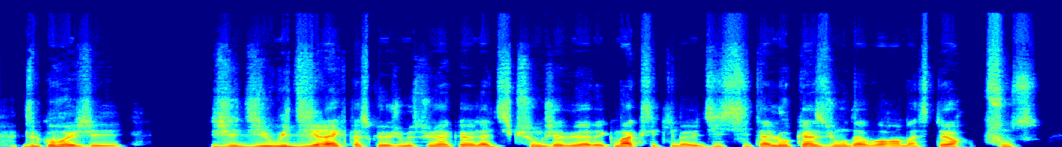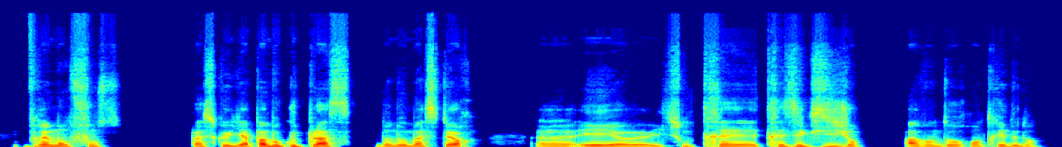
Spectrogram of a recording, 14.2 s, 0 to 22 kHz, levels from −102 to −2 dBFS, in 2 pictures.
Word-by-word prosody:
Du 125 -1 -4
coup, 165 - +2
bah, 125 -4 +5
j'ai 105 -2 -4 0.6
j'ai 120 +1 -4
dit 120 +3 -3
oui 140 +2 +2
direct 135 +9 +4
parce - - -5
que 120 - -1
je 115 - -5
me 115 - -2
souviens 140 +6 -1
que 140 - -4
la 115 -1 +3
discussion 135 +6 -6
que 120 - -6
j'avais 120 +1 0
eue - - +3
avec 110 0 -1
Max 150 -1 +4
et - - -9
qu'il 110 0 -10
m'avait 110 0 -2
dit: 135 +5 -10
«Si 125 - -11
tu - - -2
as - - +6
l'occasion 135 0 0
d'avoir 115 -2 +1
un 110 - 0
master, 140 +7 -1
fonce, 130 -6 -10 0.3
vraiment 145 +4 +2
fonce», 130 -2 -9 0.4
parce 125 -1 -2
qu'il 140 - -1
y 130 - +5
a - - +5
pas 165 - +9
beaucoup 160 +2 +2
de - - -4
places 175 +2 +6 0.2
dans 120 - -3
nos 115 0 0
masters, 120 +8 +2 0.4
heu 120 -2 -3
et 125 0 +3
heu, 105 -1 0
ils 105 - -9
sont 115 -1 -10
très, 135 -3 -1
très 140 -5 -3
exigeants 120 -1 -4 0.3
avant 115 -1 +2
de 115 - -5
rentrer 115 +2 -3
dedans. 105 -2 -6
120 Hz, 245 wpm, -24 LUFS, 115-140 Hz, 0.6 s, pas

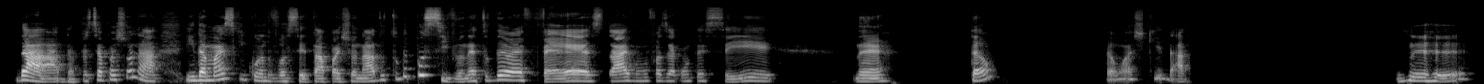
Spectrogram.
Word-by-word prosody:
Dá, 135 0 +8
dá 125 +1 -9
pra 135 +5 -12
se 150 - -4
apaixonar. 220 +11 -1 0.2
Ainda 185 +1 +6
mais 225 +7 +2
que 235 -3 -13
quando 165 -6 -5
você 145 0 -4
está 140 0 -1
apaixonado 140 +6 -2
tudo 250 +10 -9
é - - -16
possível, 370 - +2
né, 155 +3 +1
tudo 180 +5 -8
é 195 -2 +5
festa, 150 -1 +2
ai 165 +2 +5
vamos 160 0 -12
fazer 160 -1 -5
acontecer, 155 -1 -8 0.8
né. 145 +1 0 0.7
Então - - -1 1.1
então - - -7
acho - - -9
que - - -12
dá. - - -7 2.0
Aham. 160 - -3
160 Hz, 120 wpm, -24 LUFS, 145-190 Hz, 2.0 s, Dá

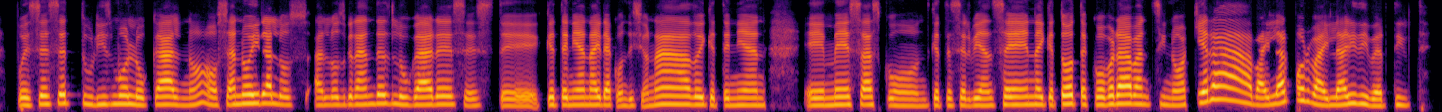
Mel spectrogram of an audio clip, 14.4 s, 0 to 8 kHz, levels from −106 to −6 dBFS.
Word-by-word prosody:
pues, 195 +1 -2
ese 225 +2 +2
turismo 225 -1 -2
local, 205 -1 +1
¿no? 210 +4 -4
O - - 0
sea, 210 +2 -1
no 235 +2 +3
ir 245 +1 +3
a 240 - +4
los 205 -3 -6
a 195 0 -4
los 205 0 -4
grandes 220 +3 0
lugares, 210 0 0
este, 90 - -5
que 205 - +1
tenían 200 +1 -1
aire 200 0 +2
acondicionado 205 +5 0
y 205 - +3
que 200 - -3
tenían, 195 +1 -2 0.4
eh, 190 +1 0
mesas 210 +1 0
con 175 -2 -4
que 190 - -2
te 185 +1 -5
servían 190 0 -1
cena 210 +2 +1
y 205 - -1
que 205 - -1
todo 230 +3 +5
te 215 -1 -3
cobraban, 225 +2 +4
sino 195 -3 -4
aquí 205 +6 -3
era 325 -5 +3
bailar 215 +7 +2
por 315 -2 -1
bailar 205 0 +2
y 245 - +1
divertirte. 195 -2 -3
205 Hz, 180 wpm, -23 LUFS, 195-220 Hz, 0.4 s, todo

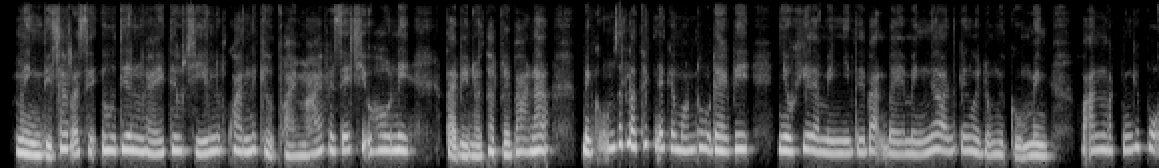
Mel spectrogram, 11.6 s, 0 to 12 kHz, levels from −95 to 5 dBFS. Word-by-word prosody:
Mình 205 -5 +5
thì 170 - +4
chắc 285 - +1
là - - 0
sẽ 235 +1 -4
ưu 260 -1 +3
tiên 260 -2 +3
cái 220 -1 +1
tiêu 255 0 +2
chí 220 -4 0
liên 250 +2 0
quan 245 -4 +1
đến, 260 - 0
kiểu, 225 -7 -1
thoải 180 -2 -4
mái 195 +7 -1
và 260 - +2
dễ 255 +1 0
chịu 250 -4 -3
hơn 260 +1 +3
đi. 260 -1 +5 0.4
Tại - - +1
vì 175 - +3
nói 175 -1 +1
thật 245 +4 +1
với 200 - +1
bạn 240 +3 0
á, 255 +1 +4 0.3
mình 235 -4 +4
cũng 295 +4 -1
rất 365 +4 0
là 345 - +6
thích 365 +1 -3
những 295 - +1
cái 295 -2 -1
món 265 0 +1
đồ 295 -1 +1
đẹp 260 -2 +3
đi. 280 +3 +2 0.3
Nhiều 255 -2 +4
khi 280 - +1
là 255 - +1
mình 220 -2 0
nhìn 215 +1 -2
thấy 230 -1 -3
bạn 255 0 -5
bè 205 -1 -4
mình 210 +1 -2
á, 265 -2 -1
những 250 +3 -7
cái 260 -2 -3
người 240 -3 0
đồng 200 -1 -5
nghiệp 195 - -4
của 160 - -4
mình, 180 +2 +1 0.3
họ - - -5
ăn 270 +2 -1
mặc 260 -1 -3
những 265 0 -4
cái 305 - -3
bộ 285 -3 -3
250 Hz, 320 wpm, -23 LUFS, 215-265 Hz, 0.4 s, là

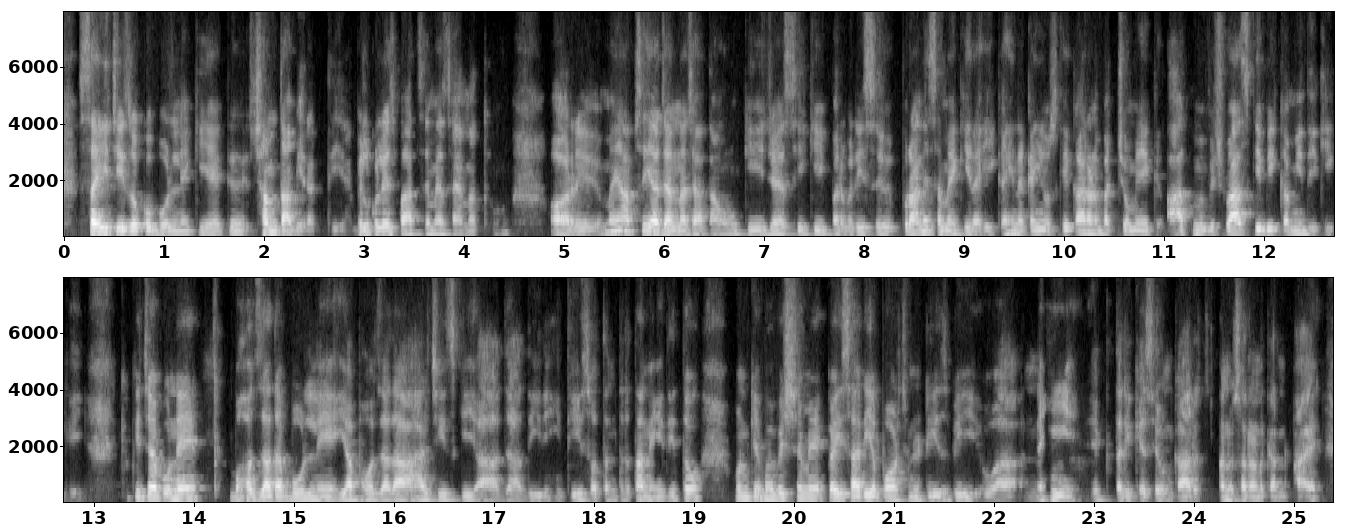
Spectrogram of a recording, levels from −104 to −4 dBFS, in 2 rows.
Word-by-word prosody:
सही 180 0 +9
चीज़ों 155 -4 +5
को 145 -1 +1
बोलने 110 -1 -1
की 85 -6 -7
एक 90 - -10
क्षमता 100 - +3
भी 90 -1 -6
रखती - - -13
है - - -24
बिल्कुल 155 +4 +1
इस 170 0 +1
बात 125 -1 +2
से - - -4
मैं - - -1
सहमत 95 -5 -7
हूँ 150 +7 -23 0.5
और 110 -1 +3 0.3
मैं 195 +6 +1
आपसे 215 +1 0
ये 195 - +10
जानना 145 -6 +4
चाहता 130 -4 -2
हूँ 110 +3 -7
कि 130 0 -4
जैसे 120 +1 -3
कि 130 +1 -4
परवरिश 115 +1 -5 0.3
पुराने 170 +5 +3
समय 135 -11 -2
की 120 0 -6
रही 105 0 -4
कहीं 125 +5 -2
न 150 - -1
कहीं 145 0 0
उसके 145 0 -4
कारण 125 0 +3
बच्चों 140 +4 -4
में 135 0 -1
एक 130 0 -5
आत्मविश्वास 150 +2 +2
की - - +4
भी 145 - +2
कमी 125 +1 -1
देखी 105 -3 -12
गई - - -17 0.4
क्योंकि 205 +1 -5
जब 195 -1 +9
उन्हें 180 +1 +5 0.4
बहुत 175 -1 +1
ज़्यादा 150 0 +6
बोलने 125 +2 0 0.2
या 125 -2 +4
बहुत 120 0 -2
ज़्यादा 120 +1 +3
हर 125 - +1
चीज़ 125 0 -6
की 125 -1 -4
आज़ादी 100 +1 -7
नहीं 100 0 -16
थी, 125 - -4
स्वतंत्रता 115 +5 -4
नहीं 110 -6 -5
थी 155 - -6
तो 180 0 +2 0.4
उनके 190 +3 0
भविष्य 185 +3 0
में 180 -1 +1
कई 165 0 +5
सारी 150 +1 +6
अपॉर्च्युनिटीज़ 125 +2 -1
भी 115 +1 -5
व 105 -1 -4 0.2
नहीं 140 +4 -2 0.3
एक 120 +1 -15
तरीक़े 115 -1 -4
से - - -6
उनका - - -2 0.3
अनुसरण 100 0 -2
कर 90 0 -5
पाए, - - -2
130 Hz, 190 wpm, -22 LUFS, 115-160 Hz, 0.5 s, ये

